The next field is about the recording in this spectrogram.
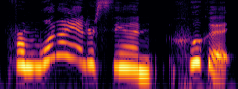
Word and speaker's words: hygge: It's a Danish word spelled H-Y-G-G-E. So how do you say it? Hygge? Is it hygge? Mike Viking, how's my pronunciation? – I think you passed the Danish test. It's pronounced hygge, so you're close enough.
